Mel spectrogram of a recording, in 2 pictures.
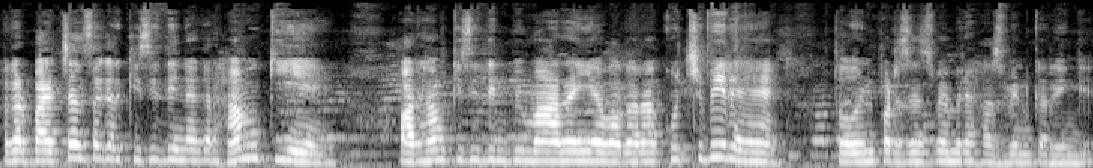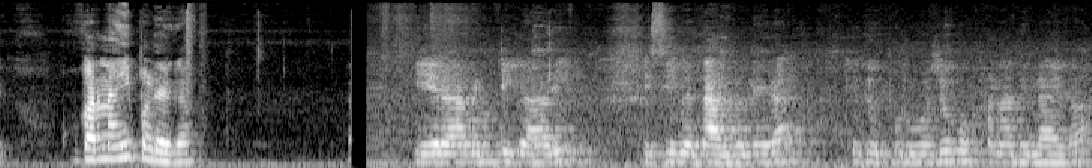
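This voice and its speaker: A young woman, hoarse from a sore throat, chatting candidly in a village vlog while she cooks. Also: medium pitch, steady tone, moderate pace, roomy sound. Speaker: vlogger. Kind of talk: casual vlog narration while cooking. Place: village home kitchen.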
